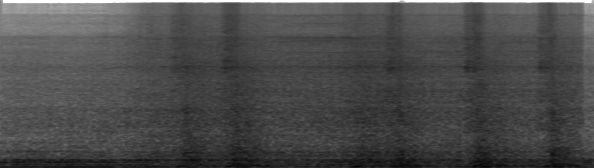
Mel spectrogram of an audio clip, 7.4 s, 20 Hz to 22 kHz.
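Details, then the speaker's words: Aunt's 1965 Chevy Impala V8, unregistered since 2010 and off the road over 10 years, now starting much easier: deep idle with about six quick throttle blips rising and falling cleanly; revs freely and runs fine. "you guys actually have heard this run if you watched previous videos but look it starts up way easier now check it"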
